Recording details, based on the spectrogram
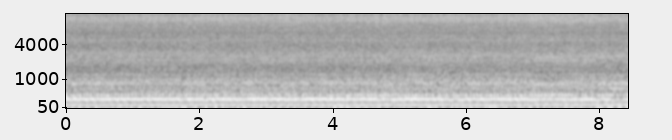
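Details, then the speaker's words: Freshly rebuilt 426 Hemi crate V8 (new heads, intake, pistons) on a run stand during flat-tappet cam break-in at 2400–2500 rpm, 32 degrees timing, 150°: steady, smooth drone with even pitch, no ticking or knocking; healthy. "I'm at 2400 2500 RPM, 32 degrees of timing. Every so often, I'll rev it. I'll bring it lower. I'll bring it higher."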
